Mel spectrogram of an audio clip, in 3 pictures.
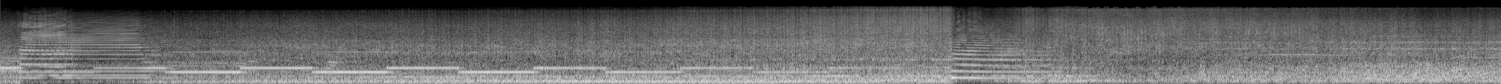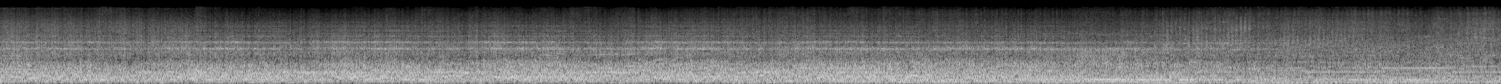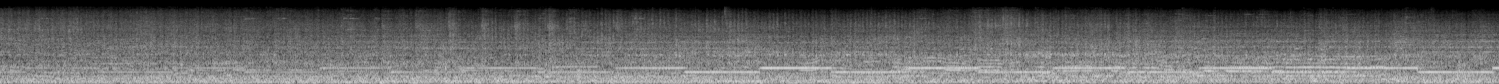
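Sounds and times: train wheels on rail: 0.0 - 45.0
tone dropping in pitch: 1.4 - 9.6, 25.9 - 45.0.

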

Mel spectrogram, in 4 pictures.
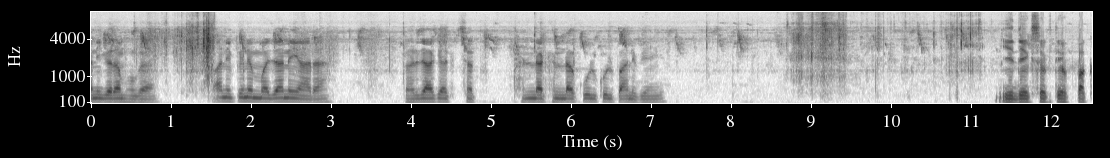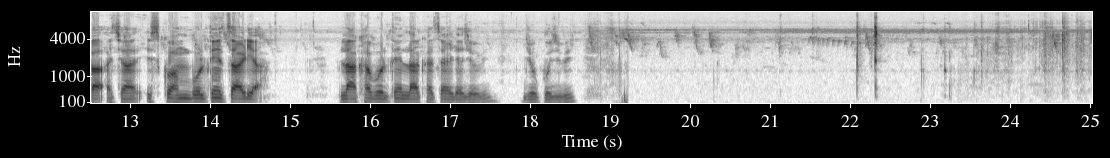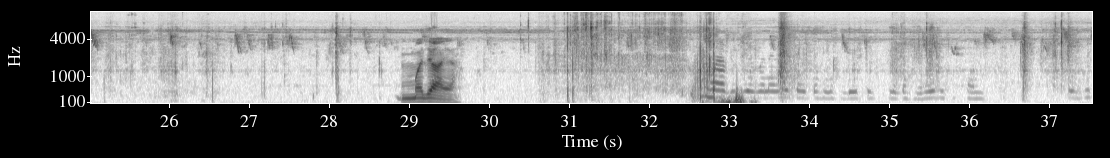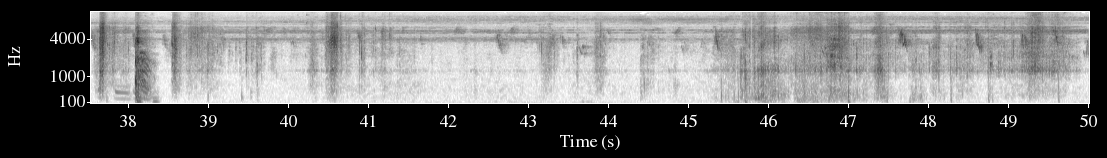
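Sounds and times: dry leaves crackling: 0.0 - 11.9, 23.2 - 27.4, 30.5 - 42.0, 45.3 - 50.0
bird chirps: 0.0 - 40.4, 41.0 - 50.0
high insect drone: 0.0 - 50.0.

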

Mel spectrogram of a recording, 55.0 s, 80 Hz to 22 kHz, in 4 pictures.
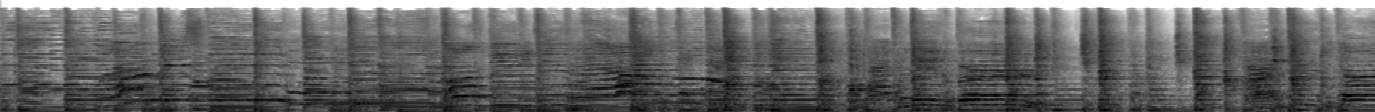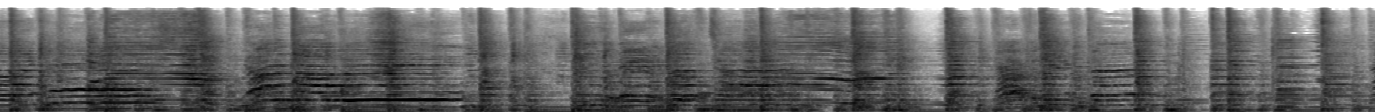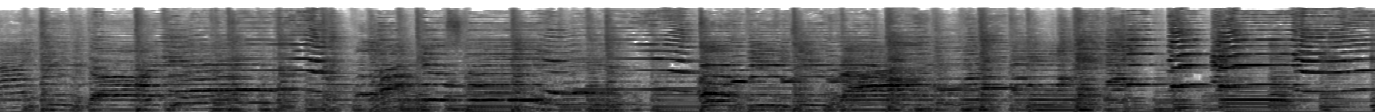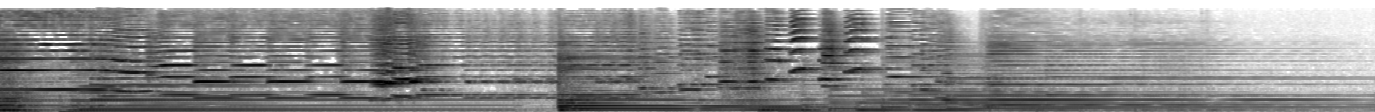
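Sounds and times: harmonica bending notes: 0.0 - 10.6, 13.4 - 55.0
electric guitar: 0.0 - 45.7, 46.6 - 54.6
strummed acoustic guitar: 0.0 - 54.7.

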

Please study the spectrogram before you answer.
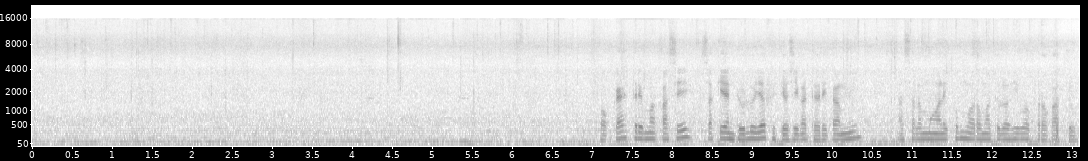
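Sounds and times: even hiss: 0.0 - 13.0
light ticks: 4.4 - 6.8.

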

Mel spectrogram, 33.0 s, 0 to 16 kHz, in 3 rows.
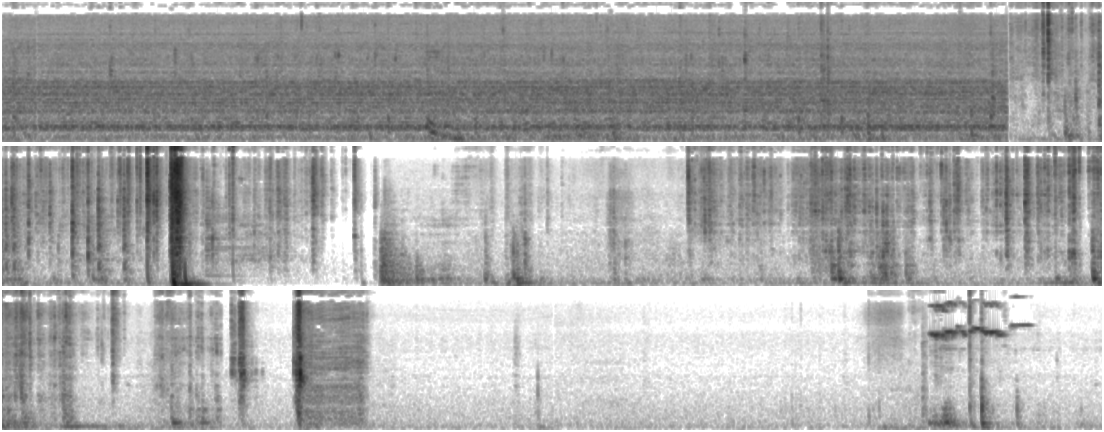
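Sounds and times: crinkling and tearing handling sounds: 10.1 - 14.7, 17.8 - 24.4.

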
